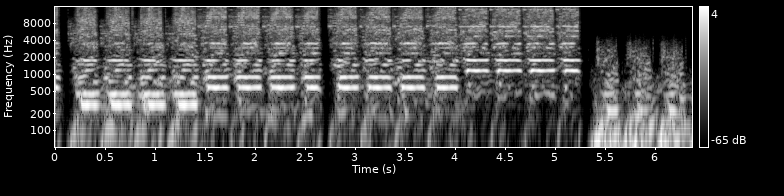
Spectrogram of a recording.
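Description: Electronic music with a fast beat and short repeating synth notes. It breaks off abruptly about five seconds in, and a different, bass-heavy passage takes over.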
